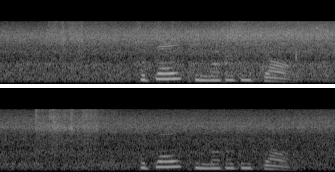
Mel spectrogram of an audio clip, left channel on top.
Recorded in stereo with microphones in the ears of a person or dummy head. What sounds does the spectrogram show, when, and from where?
1.4 s a woman speaking: 70° left (ahead or behind); by 3.3 s 45° left (ahead or behind)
